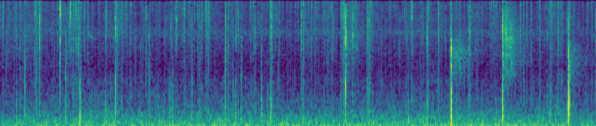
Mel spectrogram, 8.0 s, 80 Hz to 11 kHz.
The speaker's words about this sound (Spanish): Cuando son las 22 horas con 15 minutos, salimos al exterior del estudio de modo radio y prendimos la fogata.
